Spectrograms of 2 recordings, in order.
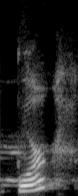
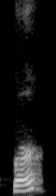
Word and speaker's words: Burke: And we've got, is it Bork? Or how do I pronounce it? What's that? Burke. What's that? Burke. Burke. Okay.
